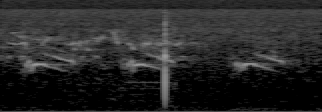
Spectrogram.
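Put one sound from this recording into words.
A golf club taps a ball with a light click.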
